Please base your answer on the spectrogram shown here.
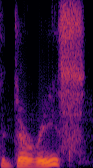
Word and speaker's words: Darice: is made by a company i believe it's pronounced darice d-a-r-i-c-e it's the my boutique organizer elite series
